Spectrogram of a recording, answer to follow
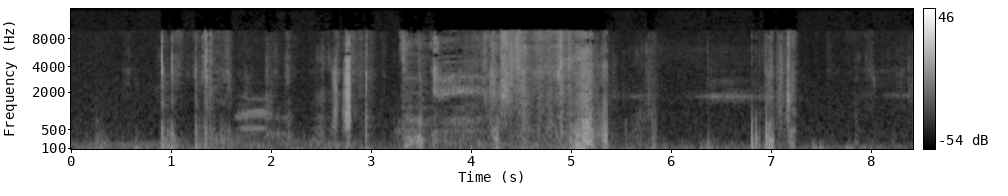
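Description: Cat fur brushing and rubbing against the phone's microphone as the mother cat presses close: sharp crackles and a longer, louder rustle in the middle. A few short kitten mews are heard over it.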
